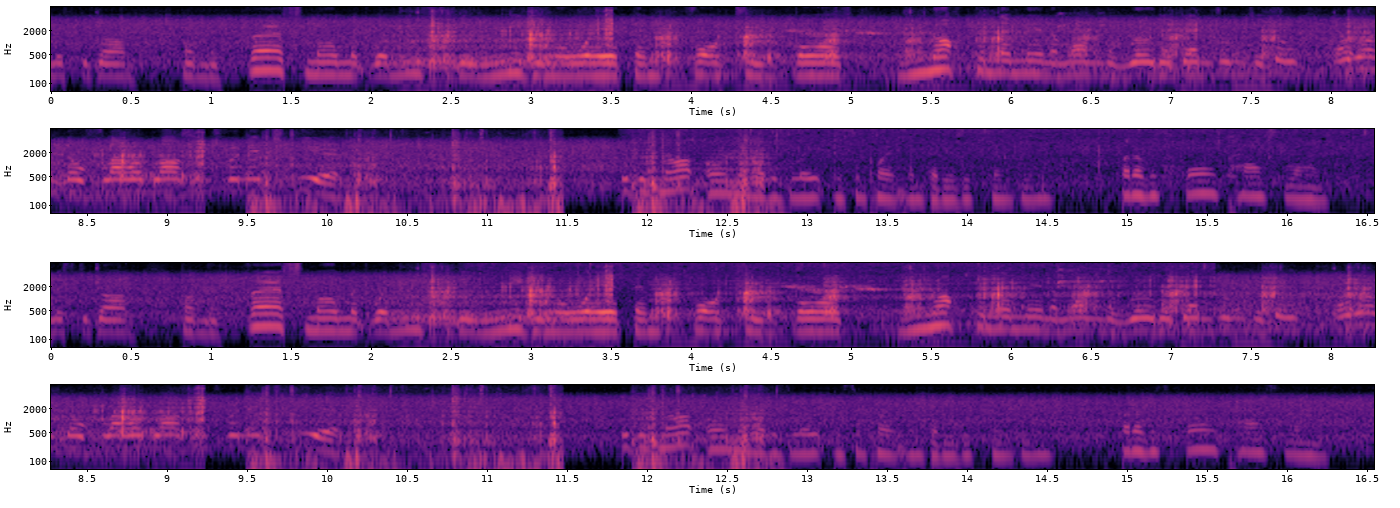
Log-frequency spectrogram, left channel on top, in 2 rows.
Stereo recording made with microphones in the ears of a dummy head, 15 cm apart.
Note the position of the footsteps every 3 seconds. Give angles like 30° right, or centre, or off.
10° left, 20° right, 40° right, 20° right, 10° left, off.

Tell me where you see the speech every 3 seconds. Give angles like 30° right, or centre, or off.
30° right, 10° left, 50° left, 60° left, 70° left, 70° left.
